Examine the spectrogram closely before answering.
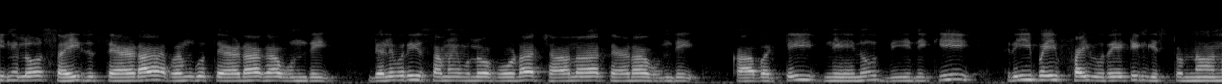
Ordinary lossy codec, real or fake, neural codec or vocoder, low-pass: Opus, 32 kbps; fake; codec, 24 kHz, 6 kbps, HILCodec; 5.4 kHz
